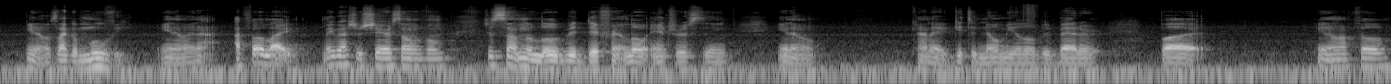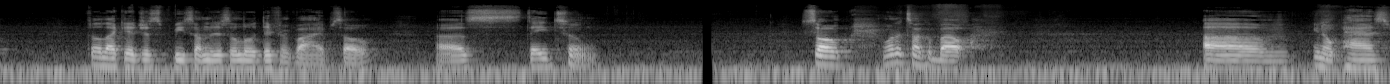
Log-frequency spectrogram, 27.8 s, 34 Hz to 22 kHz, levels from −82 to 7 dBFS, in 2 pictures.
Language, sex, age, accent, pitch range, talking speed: English, male, 30-49, American, 85-100 Hz, 155 wpm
